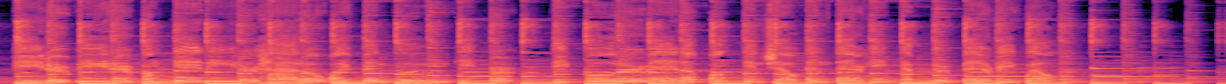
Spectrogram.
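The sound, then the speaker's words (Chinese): A bouncy tune of the Mother Goose nursery rhyme "Peter Peter Pumpkin Eater" plays with a steady, evenly spaced thumping beat under a bright, tinkling melody, holding a loud, constant level for the whole stretch. “我们先来听一下，那我们先来听一下。”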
